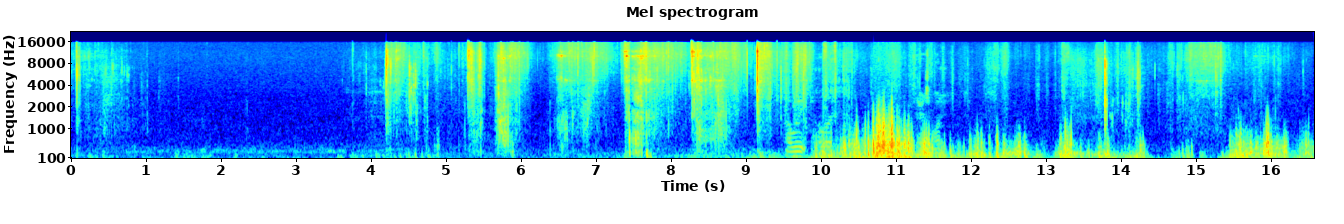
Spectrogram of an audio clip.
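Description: Rock pick striking and then scraping through gravelly soil and pebbles, with crunching steps. After a quiet start come several sharp knocks about four seconds in. From about ten seconds on there is a louder, continuous scraping and digging.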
